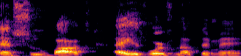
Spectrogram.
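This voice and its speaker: This man has a plain, everyday voice at a medium pitch. He speaks at a fairly slow pace. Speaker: religious teacher. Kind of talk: religious teaching.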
